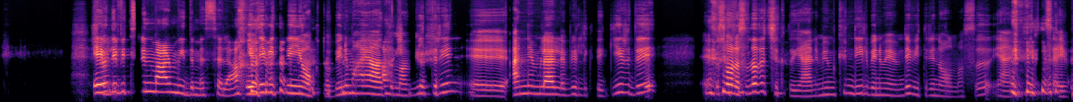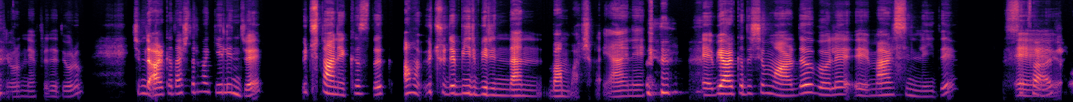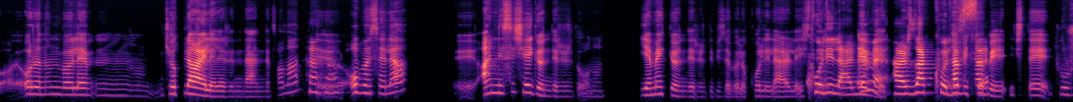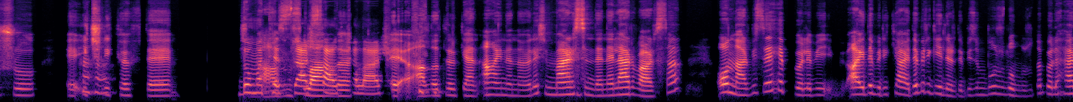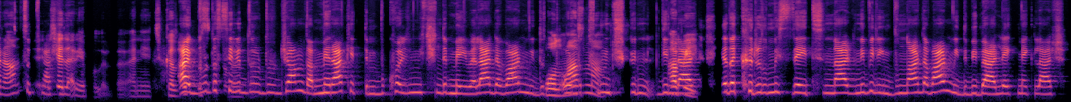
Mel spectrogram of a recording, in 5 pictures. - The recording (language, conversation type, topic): Turkish, podcast, Eşinizle, ailenizle veya ev arkadaşlarınızla ev işlerini nasıl paylaşıyorsunuz?
- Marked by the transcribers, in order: other background noise; tapping; chuckle; chuckle; chuckle; chuckle; chuckle; "çıkarılıp" said as "çıkalırıp"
